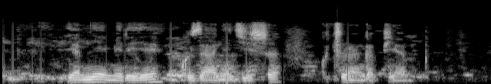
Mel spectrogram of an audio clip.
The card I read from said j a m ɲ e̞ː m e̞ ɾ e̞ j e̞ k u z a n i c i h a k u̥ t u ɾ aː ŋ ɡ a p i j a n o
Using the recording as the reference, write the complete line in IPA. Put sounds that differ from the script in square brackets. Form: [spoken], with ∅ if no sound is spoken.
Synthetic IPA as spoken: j a m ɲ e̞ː m e̞ ɾ e̞ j e̞ k u z a [ɲ] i [ɟ] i [ʃ] a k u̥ [t͡ʃ] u ɾ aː ŋ ɡ a p i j a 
